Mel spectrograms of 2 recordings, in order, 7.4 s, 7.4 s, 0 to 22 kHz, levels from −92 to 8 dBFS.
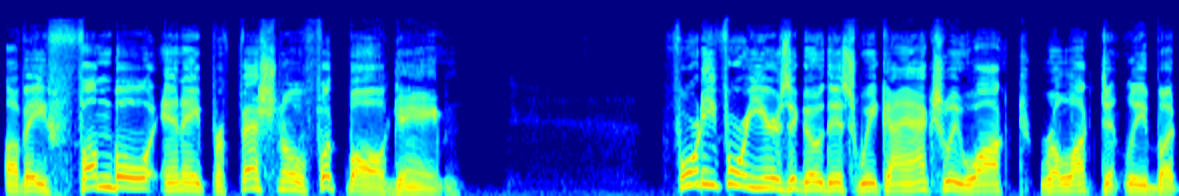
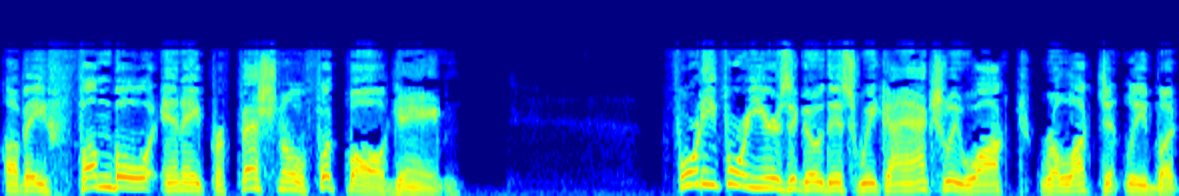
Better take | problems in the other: first | garbled, watery; badly; nothing above 7.5 kHz

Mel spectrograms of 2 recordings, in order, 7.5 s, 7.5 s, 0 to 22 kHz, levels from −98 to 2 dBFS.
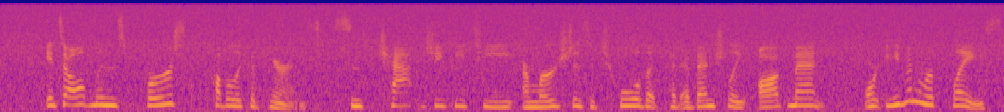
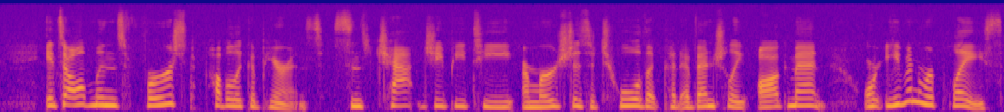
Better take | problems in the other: second | hiss; loud; throughout; 4 dB below the speech; faint in the second

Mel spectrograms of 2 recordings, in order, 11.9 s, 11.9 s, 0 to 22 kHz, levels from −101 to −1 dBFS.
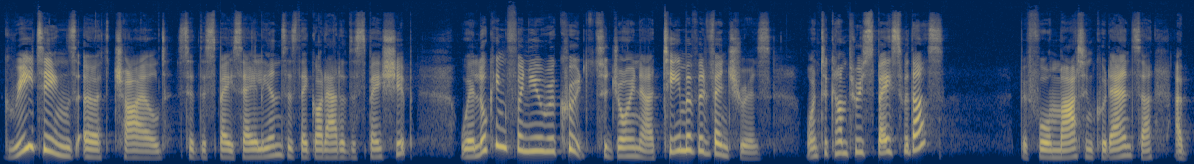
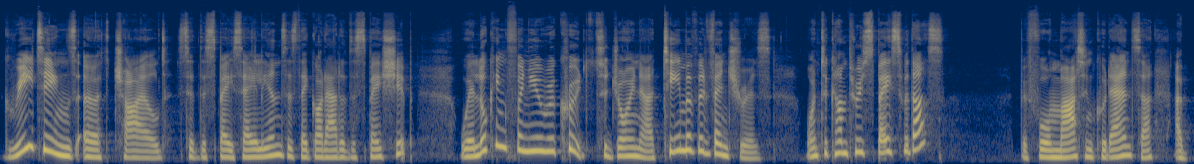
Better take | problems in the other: second | thin; very; fading below 400 Hz

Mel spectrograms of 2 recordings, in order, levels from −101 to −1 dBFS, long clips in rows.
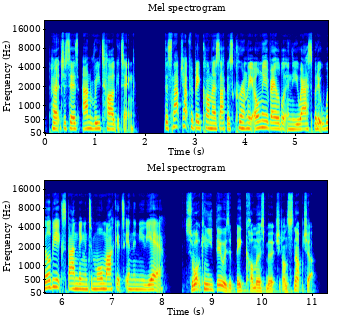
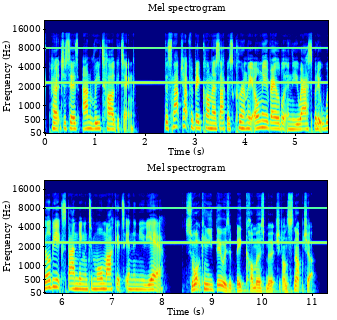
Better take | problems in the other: first | high-pitched whine; noticeable; throughout; 2.5 kHz, 10 dB below the speech

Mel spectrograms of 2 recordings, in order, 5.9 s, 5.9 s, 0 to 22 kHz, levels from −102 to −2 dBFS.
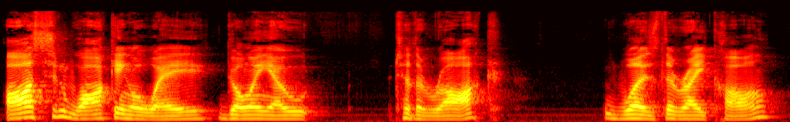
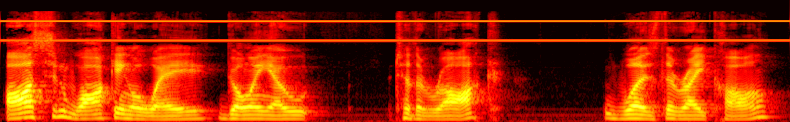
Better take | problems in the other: first | high-pitched whine; loud; throughout; 10.5 kHz, 8 dB below the speech

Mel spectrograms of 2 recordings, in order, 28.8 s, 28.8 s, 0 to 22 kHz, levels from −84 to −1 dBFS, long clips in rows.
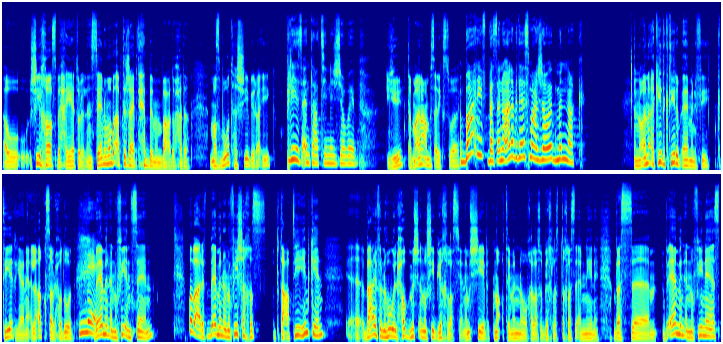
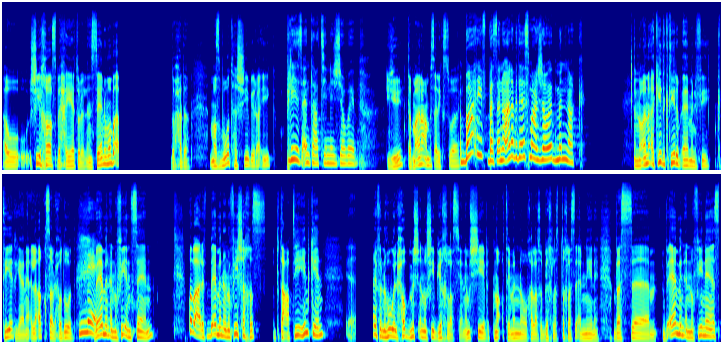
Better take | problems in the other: first | audio cutting out; at 2.5 s for 1 s and at 21 s

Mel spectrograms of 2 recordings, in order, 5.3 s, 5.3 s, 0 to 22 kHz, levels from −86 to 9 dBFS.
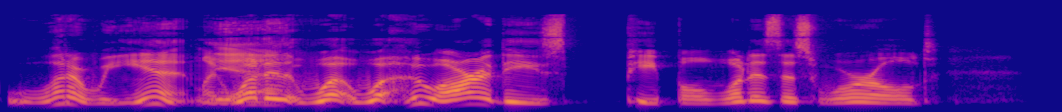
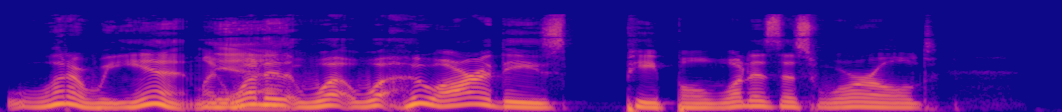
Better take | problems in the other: second | thin; somewhat; fading below 300 Hz

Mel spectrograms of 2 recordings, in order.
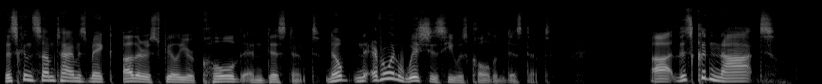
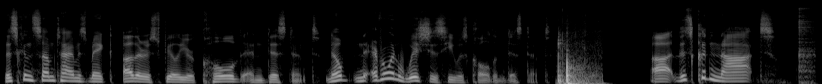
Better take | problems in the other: first | footsteps; loud; at 5.5 s; peak 5 dB above the speech // keyboard typing; faint; at 8 s; peak 15 dB below the speech

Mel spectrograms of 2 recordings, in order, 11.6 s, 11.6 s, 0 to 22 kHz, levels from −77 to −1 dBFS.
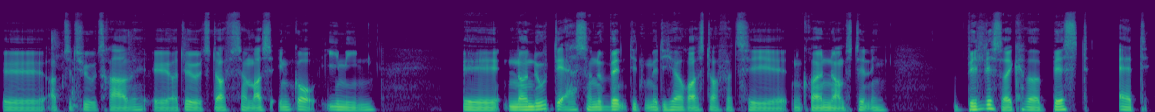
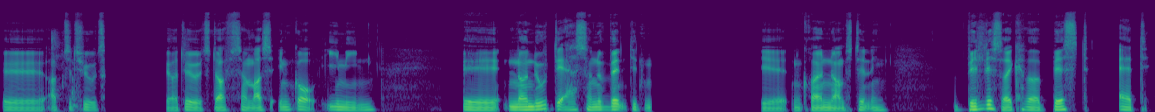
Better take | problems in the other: first | audio cutting out; at 1 s for 0.5 s and at 6.5 s for 1 s

